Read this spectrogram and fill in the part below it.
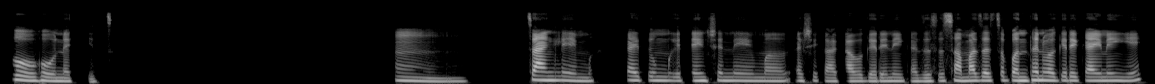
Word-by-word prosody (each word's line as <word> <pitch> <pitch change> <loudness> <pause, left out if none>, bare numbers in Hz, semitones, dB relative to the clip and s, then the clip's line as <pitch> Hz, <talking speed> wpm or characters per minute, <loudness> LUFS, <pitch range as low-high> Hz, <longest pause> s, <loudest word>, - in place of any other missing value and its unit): हो, 195 -5 +4
हो, 170 -3 +1
नक्कीच. 150 -4 -5 2.8
हं, 145 -5 -3 0.6
चांगले 195 -3 +7
आहे 175 - 0
मग. 160 0 -4 0.4
काय 190 -1 +1
तुम्ही 180 -2 -3
टेन्शन 175 0 -1
नाही, 170 -1 -2
मग 160 -1 -4
अशी 170 +1 -5
काका 150 -1 -3
वगैरे 155 0 -2
नाही 160 0 -2
का, 150 -1 -8
जसं 150 +2 -4
समाजाचं 175 +2 +2
बंधन 185 +2 +4
वगैरे 180 0 +2
काही 175 -1 +4
नाही 175 0 0
आहे 200 - -3
170 Hz, 125 wpm, -25 LUFS, 155-180 Hz, 2.8 s, चांगले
